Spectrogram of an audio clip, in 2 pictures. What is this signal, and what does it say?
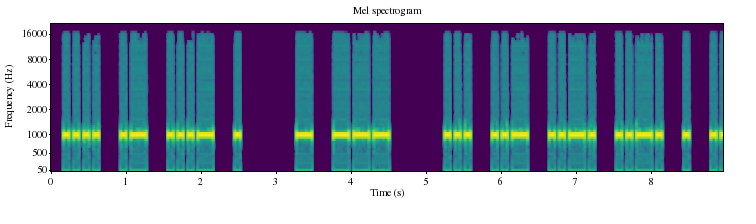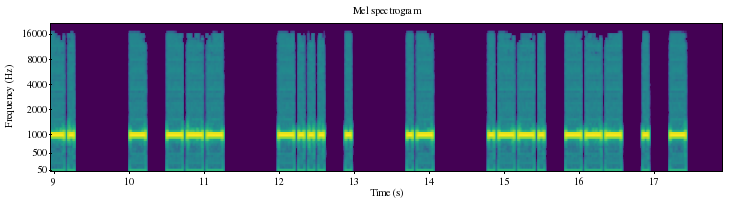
Morse code, heard as a keyed tone, about 18 wpm, spaced as for 15 wpm, 1000 Hz. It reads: HAVE TO SUFFER TO BE A POET
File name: qotdfiles / 15wpm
